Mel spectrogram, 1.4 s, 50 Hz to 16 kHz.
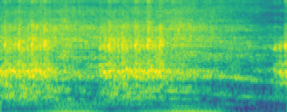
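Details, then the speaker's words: Volkswagen Polo diesel at start-up and when revved: hard metallic knocking rattle over the engine note, rough and vibrating, because replaced injectors are not yet coded to the ECU (20-digit injector code needed). "Knocking பாருங்க start பண்றப்போ எந்த அளவுக்கு இருக்குது அப்படின்னு."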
